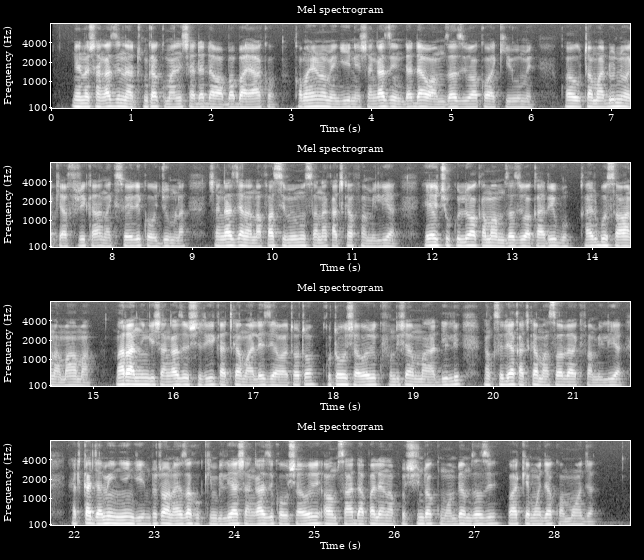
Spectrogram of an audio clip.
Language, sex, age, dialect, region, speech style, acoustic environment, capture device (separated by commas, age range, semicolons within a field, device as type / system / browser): Swahili, male, 25-34, Kenya - Nairobi Sheng-influenced, Kenya, relaxed, silence, desktop / Windows / Chrome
